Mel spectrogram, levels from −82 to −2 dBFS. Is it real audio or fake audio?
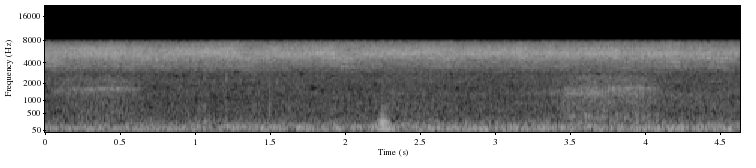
fake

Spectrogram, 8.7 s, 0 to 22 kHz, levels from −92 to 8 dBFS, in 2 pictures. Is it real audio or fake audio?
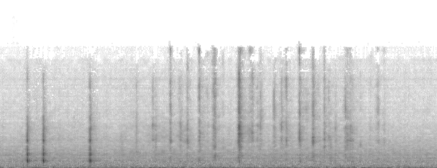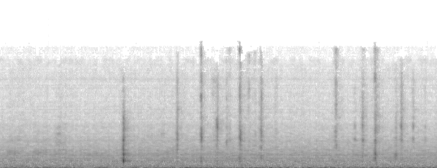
fake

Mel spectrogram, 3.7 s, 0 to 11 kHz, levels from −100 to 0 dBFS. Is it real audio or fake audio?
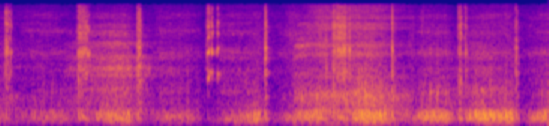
real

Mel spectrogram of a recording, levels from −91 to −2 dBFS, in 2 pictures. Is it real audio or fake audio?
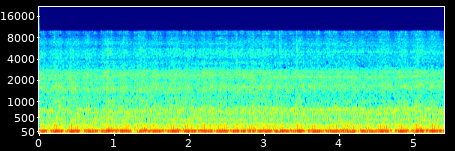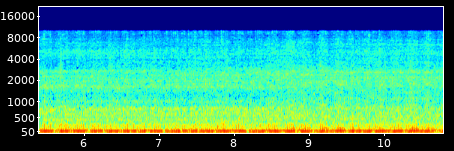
fake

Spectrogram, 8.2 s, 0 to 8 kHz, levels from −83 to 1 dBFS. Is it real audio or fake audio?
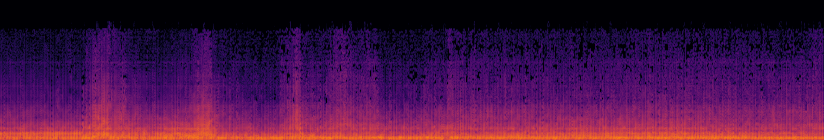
fake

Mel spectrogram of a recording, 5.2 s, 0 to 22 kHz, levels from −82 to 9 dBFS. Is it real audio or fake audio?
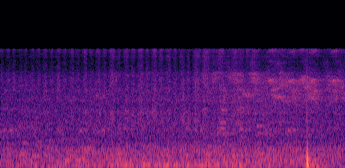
fake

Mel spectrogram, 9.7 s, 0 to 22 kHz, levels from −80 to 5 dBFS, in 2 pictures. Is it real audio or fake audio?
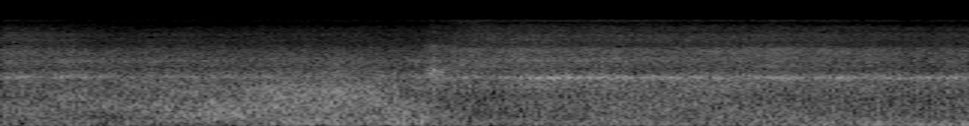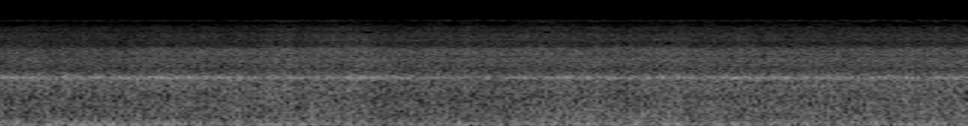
real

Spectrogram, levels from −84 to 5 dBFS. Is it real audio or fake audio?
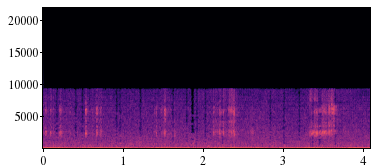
fake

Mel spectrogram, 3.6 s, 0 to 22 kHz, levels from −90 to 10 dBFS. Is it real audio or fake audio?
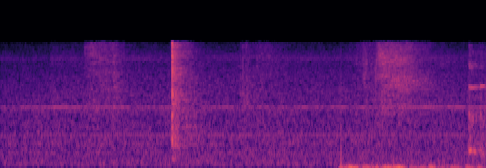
real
